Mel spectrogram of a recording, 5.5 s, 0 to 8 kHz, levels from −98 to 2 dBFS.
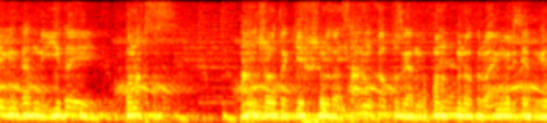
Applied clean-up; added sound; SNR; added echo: none; Tools; 14 dB; reverberation time 1.2 s.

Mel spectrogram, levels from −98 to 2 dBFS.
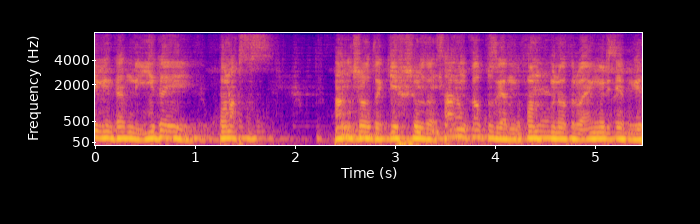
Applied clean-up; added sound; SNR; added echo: neural separator model SepFormer DNS4.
